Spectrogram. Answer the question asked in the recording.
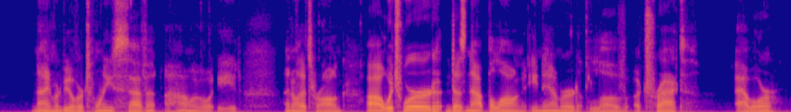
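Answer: abhor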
